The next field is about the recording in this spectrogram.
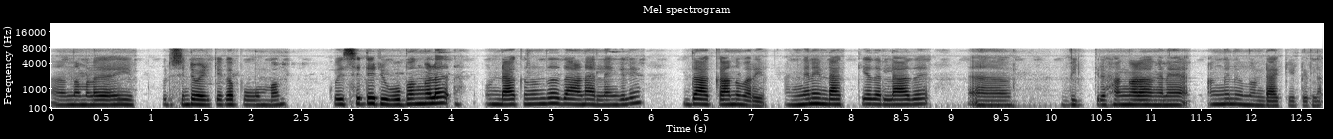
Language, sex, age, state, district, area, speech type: Malayalam, female, 18-30, Kerala, Wayanad, rural, spontaneous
